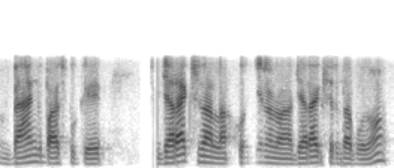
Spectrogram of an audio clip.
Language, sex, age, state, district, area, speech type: Tamil, male, 18-30, Tamil Nadu, Mayiladuthurai, rural, conversation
